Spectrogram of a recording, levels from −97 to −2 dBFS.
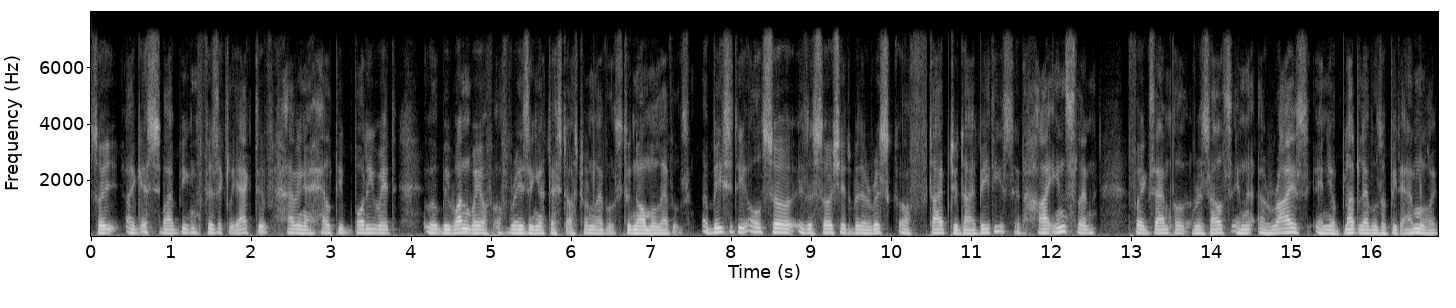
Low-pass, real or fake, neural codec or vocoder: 7.2 kHz; fake; vocoder, 22.05 kHz, 80 mel bands, Vocos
